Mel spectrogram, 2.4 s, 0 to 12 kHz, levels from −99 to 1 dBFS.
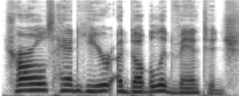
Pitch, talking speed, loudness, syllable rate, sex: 170 Hz, 150 wpm, -18 LUFS, 5.5 syllables/s, male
